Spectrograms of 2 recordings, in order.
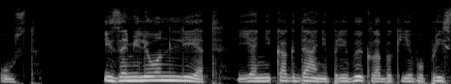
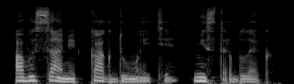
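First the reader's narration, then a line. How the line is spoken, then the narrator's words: Calm reply. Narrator (Russian): Так же спокойно ответила я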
